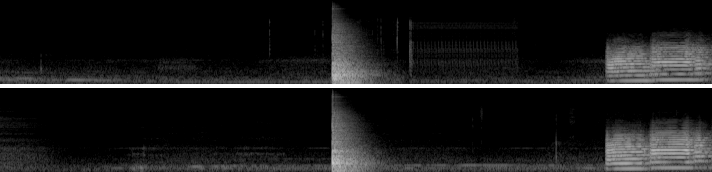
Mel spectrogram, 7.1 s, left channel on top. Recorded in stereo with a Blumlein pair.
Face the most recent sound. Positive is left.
turn(degrees=-60)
